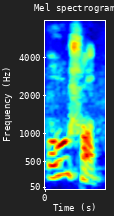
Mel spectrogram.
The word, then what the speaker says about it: ঔষধ: দ হসন্ত, ঔষধ। উচ্চারণ কী হবে? ঔষধ, উচ্চারণ কী হবে?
